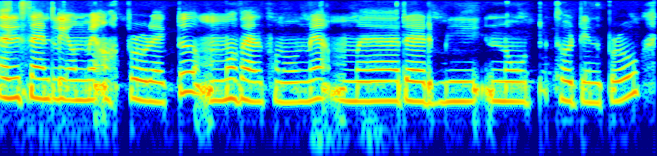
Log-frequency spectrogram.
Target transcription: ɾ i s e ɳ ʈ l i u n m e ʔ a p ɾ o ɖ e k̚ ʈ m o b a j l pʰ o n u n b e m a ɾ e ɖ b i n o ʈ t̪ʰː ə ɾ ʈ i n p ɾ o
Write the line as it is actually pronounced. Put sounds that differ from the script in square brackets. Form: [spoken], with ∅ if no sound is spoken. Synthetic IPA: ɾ i s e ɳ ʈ l i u n m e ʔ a p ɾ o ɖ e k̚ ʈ m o b a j l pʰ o n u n [m] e m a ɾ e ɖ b i n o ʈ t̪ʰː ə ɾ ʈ i n p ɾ o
